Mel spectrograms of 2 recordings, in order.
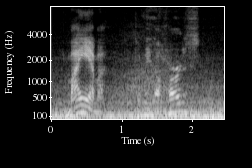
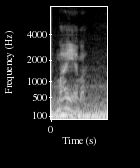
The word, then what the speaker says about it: Miami: Pronounced Miami. Took me a long time to ever get used to that. How people say Miami? Miami. People from this neck of the woods, Miami.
